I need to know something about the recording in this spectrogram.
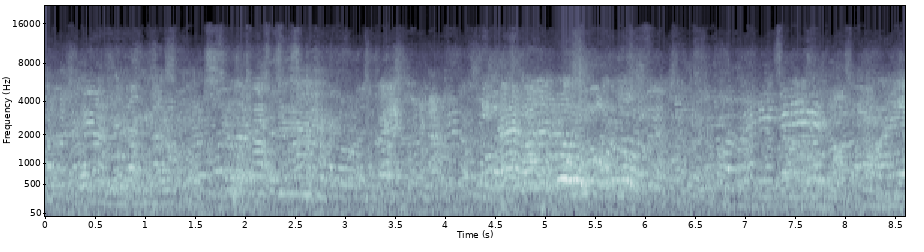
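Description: Many overlapping voices chattering around a football pitch, with no clear words, and one louder call about five seconds in.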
